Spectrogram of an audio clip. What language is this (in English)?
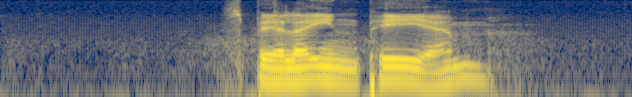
Swedish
